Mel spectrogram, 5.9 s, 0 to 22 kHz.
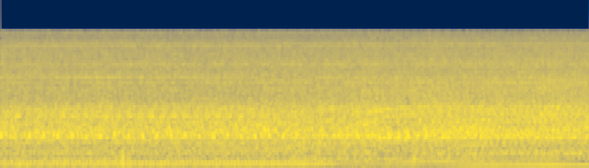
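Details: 2000 Eclipse with abnormal engine noise: uneven idle with a harsh hiss on top and a low note that shifts partway through; source unknown.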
